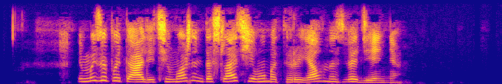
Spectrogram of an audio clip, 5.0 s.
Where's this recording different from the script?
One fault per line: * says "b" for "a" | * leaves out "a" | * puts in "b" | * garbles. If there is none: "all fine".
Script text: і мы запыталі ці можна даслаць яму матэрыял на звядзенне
all fine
